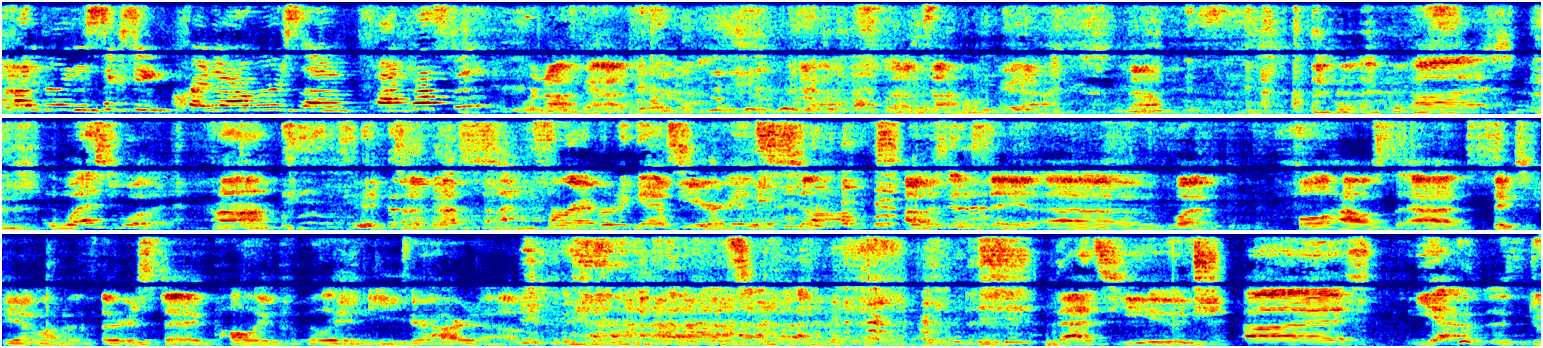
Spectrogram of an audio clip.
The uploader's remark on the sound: BIG QUESTIONS: LIVE AT UCLA. LA Podcast does its first live show at UCLA's Lewis Center! The audio is not great! The audience brings the heat with some Big Questions!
